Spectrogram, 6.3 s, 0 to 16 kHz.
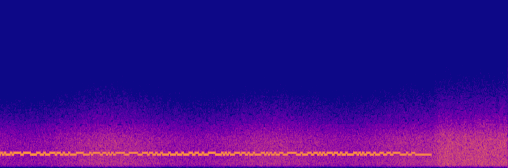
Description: RTTY (45.45 baud, 170 Hz shift), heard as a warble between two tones, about 1400 Hz centre, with radio static. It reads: … 93455 17096 42574 40892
